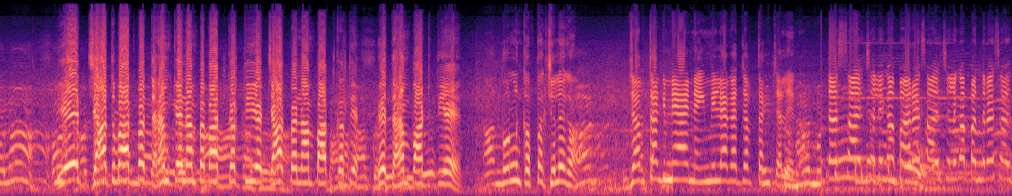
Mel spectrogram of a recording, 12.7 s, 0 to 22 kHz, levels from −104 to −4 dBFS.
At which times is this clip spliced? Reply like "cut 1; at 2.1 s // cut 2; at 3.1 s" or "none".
cut 1; at 5.9 s // cut 2; at 10.3 s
